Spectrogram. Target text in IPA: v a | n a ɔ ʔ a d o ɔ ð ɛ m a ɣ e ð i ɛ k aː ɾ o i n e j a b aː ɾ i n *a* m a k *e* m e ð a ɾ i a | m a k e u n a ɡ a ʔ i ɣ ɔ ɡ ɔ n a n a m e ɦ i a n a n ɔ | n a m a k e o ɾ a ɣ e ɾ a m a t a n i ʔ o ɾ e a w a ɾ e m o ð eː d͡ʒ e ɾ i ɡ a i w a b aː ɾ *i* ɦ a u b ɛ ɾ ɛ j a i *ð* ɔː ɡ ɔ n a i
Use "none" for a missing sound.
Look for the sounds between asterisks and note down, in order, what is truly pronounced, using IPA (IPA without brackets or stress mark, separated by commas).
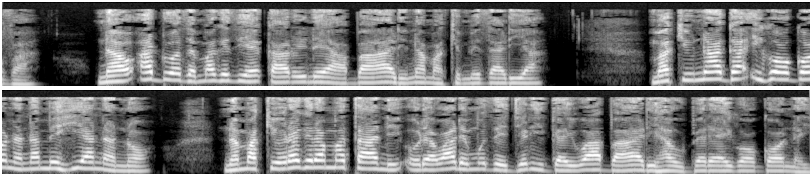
a, e, i, ɣ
